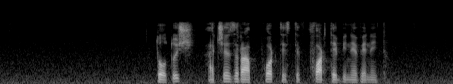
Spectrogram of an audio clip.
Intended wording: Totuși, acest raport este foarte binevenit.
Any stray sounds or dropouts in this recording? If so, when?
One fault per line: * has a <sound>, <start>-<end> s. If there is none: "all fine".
all fine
